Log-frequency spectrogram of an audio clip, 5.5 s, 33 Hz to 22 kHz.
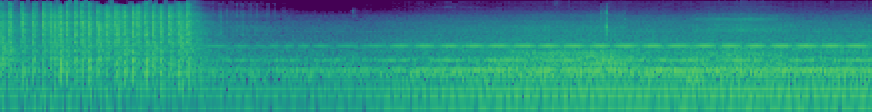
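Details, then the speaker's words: Vevor MIG200 4-in-1 synergic welder on a 110 V outlet, 120 A, voltage 24, MIG manual mode, iron setting: a harsh, uneven crackle and popping for about a second, then only hum; a spattering arc run without shielding gas. "Nope, that didn't do it. Oh, no gas. I can hear the gas now."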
